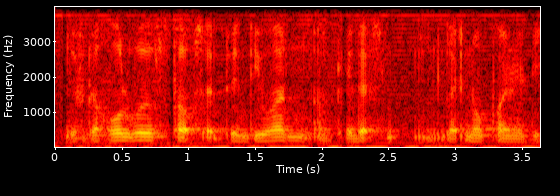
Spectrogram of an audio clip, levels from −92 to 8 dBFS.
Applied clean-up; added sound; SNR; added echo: none; none; none; none.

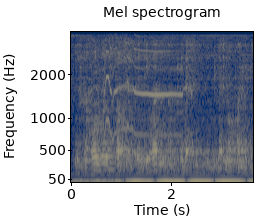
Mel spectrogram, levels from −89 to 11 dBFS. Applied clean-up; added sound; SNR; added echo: none; Chicken, rooster; 8 dB; reverberation time 1.2 s.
